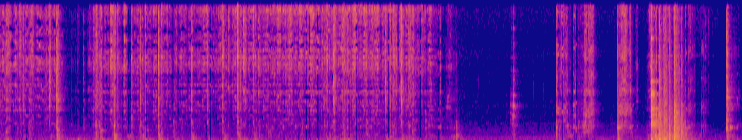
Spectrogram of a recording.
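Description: A wire whisk scrapes and clicks rapidly against a stainless steel saucepan, whisking tempered sour cream into a thick roux gravy, for about nine seconds. After that come a few separate utensil knocks and a louder clatter near the end.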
